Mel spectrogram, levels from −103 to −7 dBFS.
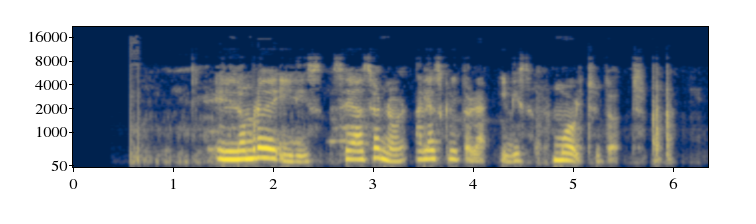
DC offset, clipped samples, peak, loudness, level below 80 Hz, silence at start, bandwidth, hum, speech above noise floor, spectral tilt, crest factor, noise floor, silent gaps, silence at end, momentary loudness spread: under 0.1%; under 0.1%; -2 dBFS; -16 LUFS; -58 dBFS; 0.6 s; 9 kHz; none; 27 dB; -5.5 dB/octave; 16 dB; -43 dBFS; none; 0.35 s; 19 LU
